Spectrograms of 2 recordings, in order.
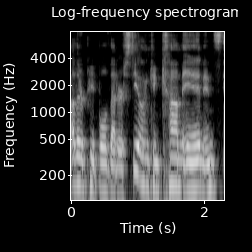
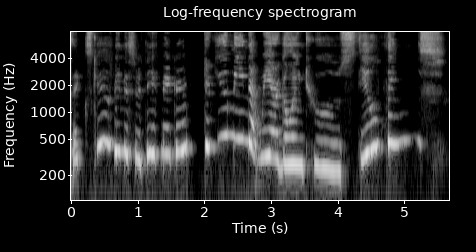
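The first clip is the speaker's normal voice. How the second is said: put-on little boy piping up; 13 semitones higher than usual. Locke questions the Thiefmaker, high little-boy voice. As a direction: pipe up like a small boy with a question. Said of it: "little boy Locke pipes in".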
